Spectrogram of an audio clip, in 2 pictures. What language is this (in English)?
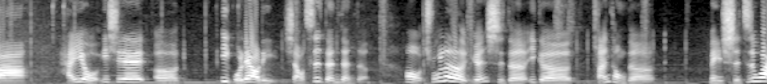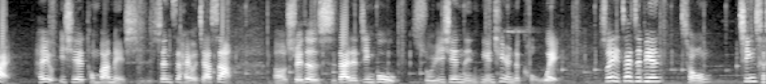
Chinese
